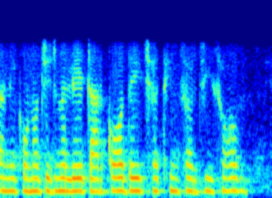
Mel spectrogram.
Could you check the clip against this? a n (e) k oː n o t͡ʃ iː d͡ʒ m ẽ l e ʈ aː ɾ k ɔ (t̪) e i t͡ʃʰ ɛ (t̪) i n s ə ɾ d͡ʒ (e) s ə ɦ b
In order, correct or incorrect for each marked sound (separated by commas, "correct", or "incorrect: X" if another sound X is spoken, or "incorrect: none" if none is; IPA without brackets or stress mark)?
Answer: incorrect: i, incorrect: d̪, incorrect: t̪ʰ, incorrect: i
